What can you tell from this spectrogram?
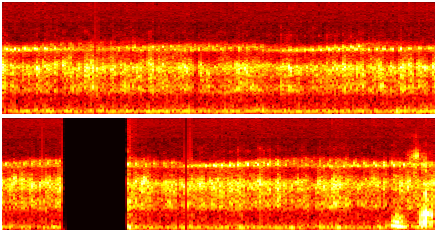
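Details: Evening frog chorus near a beaver pond on a farm: steady overlapping trills with a high pulsed band, briefly cut to silence partway, then resuming, with a short human voice near the end.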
